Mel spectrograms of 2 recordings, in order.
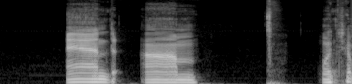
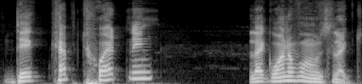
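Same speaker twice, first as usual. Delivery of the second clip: ordinary talk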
